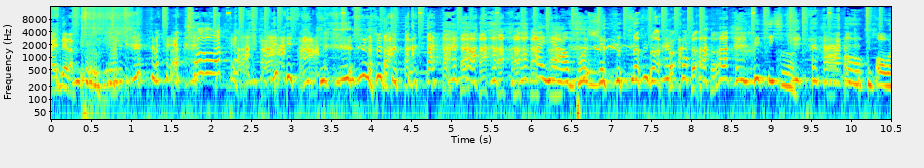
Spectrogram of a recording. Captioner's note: they laugh not believing what's happening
